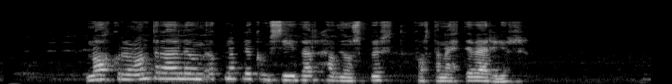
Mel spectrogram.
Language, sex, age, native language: Icelandic, female, 60-69, Icelandic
